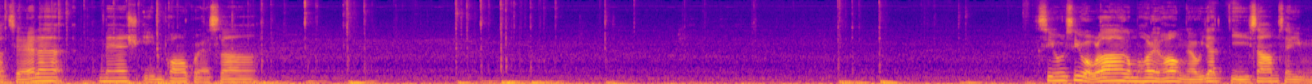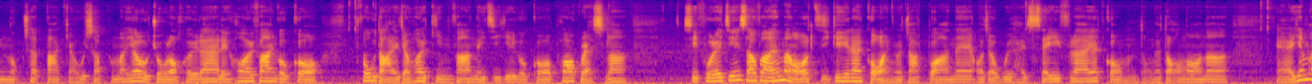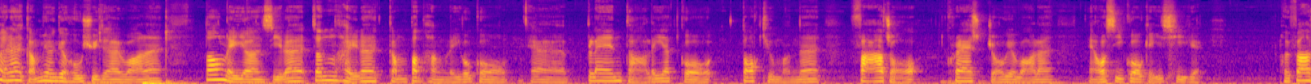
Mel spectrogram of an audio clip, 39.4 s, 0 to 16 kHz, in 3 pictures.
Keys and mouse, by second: 0.0 BackSpace, 0.1 BackSpace, 0.5 BackSpace, 4.7 BackSpace, 5.5 s, 23.4-25.4 drag, 32.7-34.7 middle drag.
